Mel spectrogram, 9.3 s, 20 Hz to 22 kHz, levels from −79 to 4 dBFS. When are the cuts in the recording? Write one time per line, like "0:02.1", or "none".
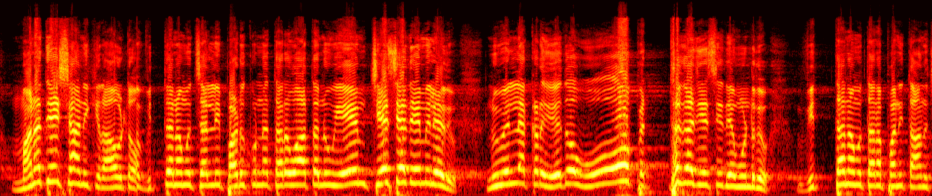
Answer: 0:01.5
